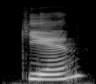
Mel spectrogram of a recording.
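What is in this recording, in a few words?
"quien", Spanish, slow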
